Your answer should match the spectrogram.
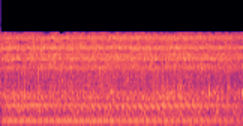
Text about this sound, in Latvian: Tā skan mūsu iepriekšējais kafijas automāts.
